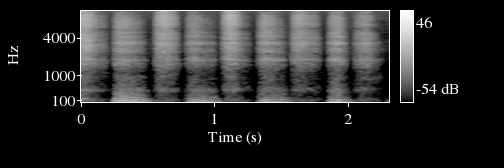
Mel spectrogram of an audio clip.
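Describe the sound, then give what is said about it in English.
A voice imitates heavy, panicky breathing: about eight quick, rasping breaths alternating in and out in a steady, rapid rhythm, fairly loud, like someone hyperventilating, mimicking a nervous baseball pitcher holding the ball on the mound. “and I was like, man, he's really breathing heavy. Hyperventilating?”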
